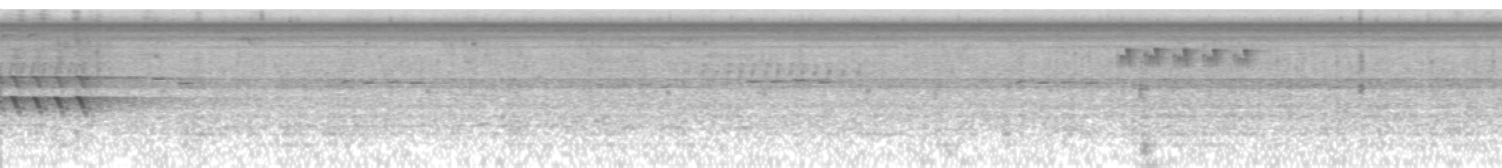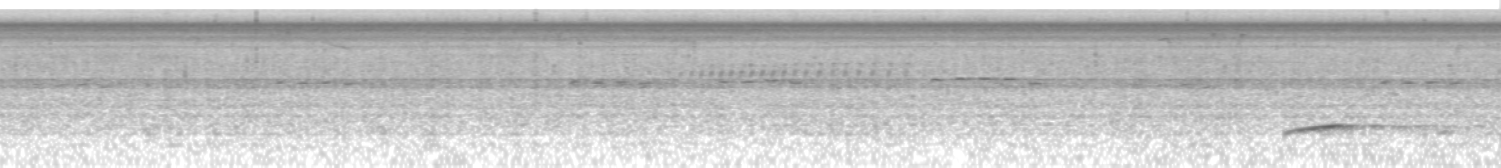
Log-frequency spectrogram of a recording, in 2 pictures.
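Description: Siamangs' loud pulsed calls end about a second in. Then comes a steady high insect drone with faint chirps and a short trill about eleven seconds in. Near the end the siamangs start up again with low rising hoots.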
